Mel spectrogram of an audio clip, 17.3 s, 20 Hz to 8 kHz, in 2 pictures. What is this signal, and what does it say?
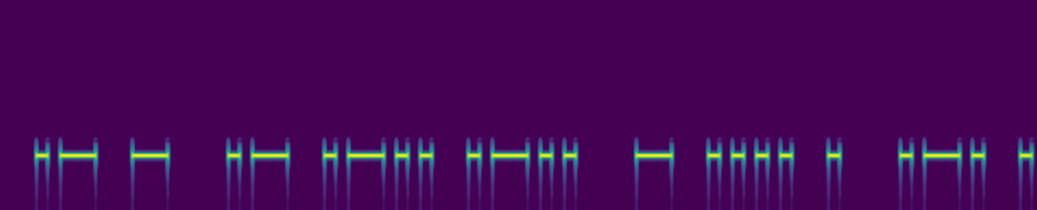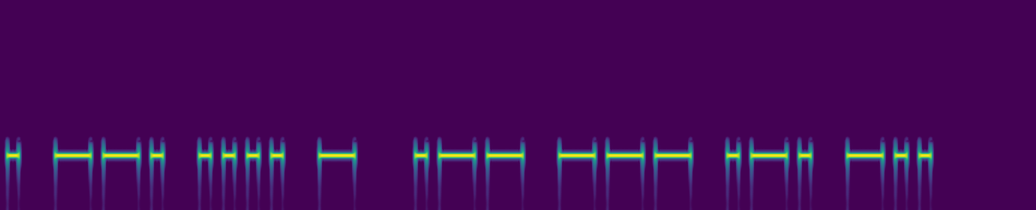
Morse code, heard as a keyed tone, about 12 wpm, 800 Hz. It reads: AT ALL THE RIGHT WORD
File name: Morse / psg-12wpm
